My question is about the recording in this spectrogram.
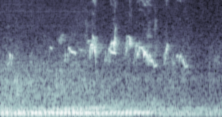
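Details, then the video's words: Red-whiskered bulbul singing at a fighting trap to draw in rivals: one flowing phrase of tumbling, bubbly whistled notes, rising then sliding down, over a low background rumble. "bẫy đấu chào mào"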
